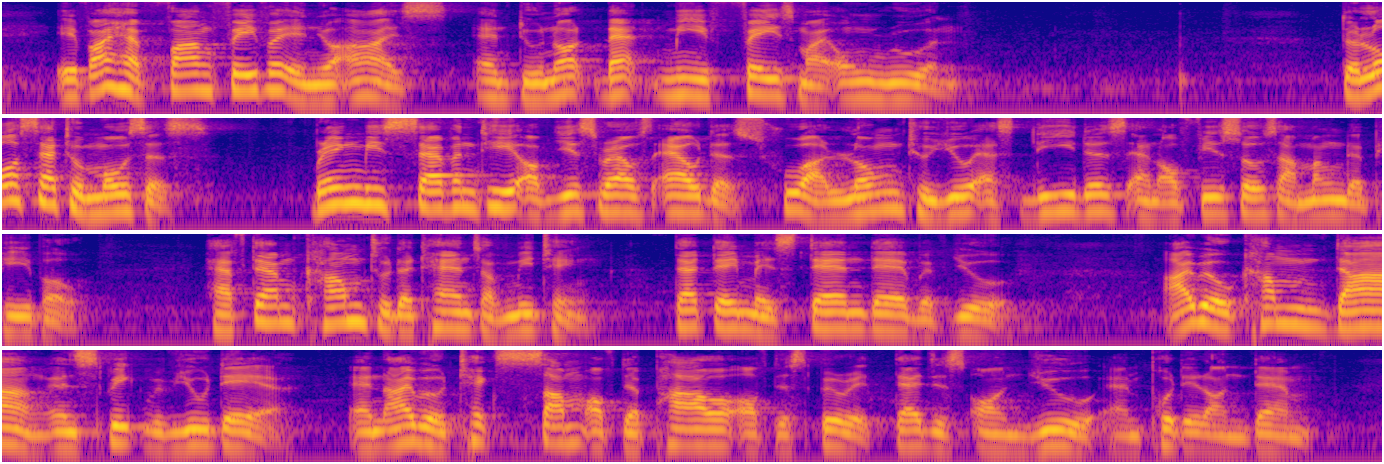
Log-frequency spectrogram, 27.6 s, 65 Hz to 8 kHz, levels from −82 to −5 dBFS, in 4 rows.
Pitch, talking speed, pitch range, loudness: 145 Hz, 185 wpm, 125-180 Hz, -19 LUFS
